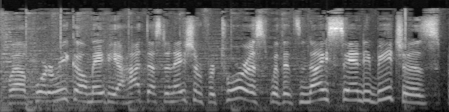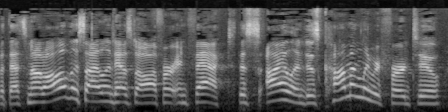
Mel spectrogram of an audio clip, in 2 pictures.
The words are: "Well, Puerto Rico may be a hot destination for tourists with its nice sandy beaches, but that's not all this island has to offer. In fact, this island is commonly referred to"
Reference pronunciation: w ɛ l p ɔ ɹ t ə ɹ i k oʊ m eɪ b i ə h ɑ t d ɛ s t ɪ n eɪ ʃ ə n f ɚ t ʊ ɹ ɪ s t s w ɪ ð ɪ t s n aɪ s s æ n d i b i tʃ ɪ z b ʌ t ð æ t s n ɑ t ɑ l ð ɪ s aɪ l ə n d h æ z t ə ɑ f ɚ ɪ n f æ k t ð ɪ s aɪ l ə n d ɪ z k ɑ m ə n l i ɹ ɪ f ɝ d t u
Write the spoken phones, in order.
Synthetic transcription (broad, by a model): w ɛ l p ɔ ɹ t ə ɹ i k oʊ m eɪ b i ə h ɑ t d ɛ s t ɪ n eɪ ʃ ə n f ɚ t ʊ ɹ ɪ s t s w ɪ ð ɪ t s n aɪ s s æ n d i b i tʃ ɪ z b ʌ t ð æ t s n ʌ t ɑ l ð ɪ s aɪ l ə n d h æ z t ə ɑ f ɚ ɪ n f æ k t ð ɪ s aɪ l ə n d ɪ z k ɑ m ə n l i ɹ ɪ f ɝ d t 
